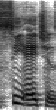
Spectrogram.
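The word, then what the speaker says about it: χ: It's equivalent to the CH in Scottish loch or German doch.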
